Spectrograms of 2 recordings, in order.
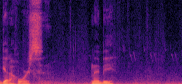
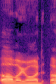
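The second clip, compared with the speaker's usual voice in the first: yawning; 4 semitones higher, 3 dB louder than usual. Real, not acted. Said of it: "I hate yawning on stream".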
